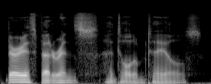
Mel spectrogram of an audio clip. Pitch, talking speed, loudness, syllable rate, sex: 85 Hz, 170 wpm, -20 LUFS, 4.8 syllables/s, male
